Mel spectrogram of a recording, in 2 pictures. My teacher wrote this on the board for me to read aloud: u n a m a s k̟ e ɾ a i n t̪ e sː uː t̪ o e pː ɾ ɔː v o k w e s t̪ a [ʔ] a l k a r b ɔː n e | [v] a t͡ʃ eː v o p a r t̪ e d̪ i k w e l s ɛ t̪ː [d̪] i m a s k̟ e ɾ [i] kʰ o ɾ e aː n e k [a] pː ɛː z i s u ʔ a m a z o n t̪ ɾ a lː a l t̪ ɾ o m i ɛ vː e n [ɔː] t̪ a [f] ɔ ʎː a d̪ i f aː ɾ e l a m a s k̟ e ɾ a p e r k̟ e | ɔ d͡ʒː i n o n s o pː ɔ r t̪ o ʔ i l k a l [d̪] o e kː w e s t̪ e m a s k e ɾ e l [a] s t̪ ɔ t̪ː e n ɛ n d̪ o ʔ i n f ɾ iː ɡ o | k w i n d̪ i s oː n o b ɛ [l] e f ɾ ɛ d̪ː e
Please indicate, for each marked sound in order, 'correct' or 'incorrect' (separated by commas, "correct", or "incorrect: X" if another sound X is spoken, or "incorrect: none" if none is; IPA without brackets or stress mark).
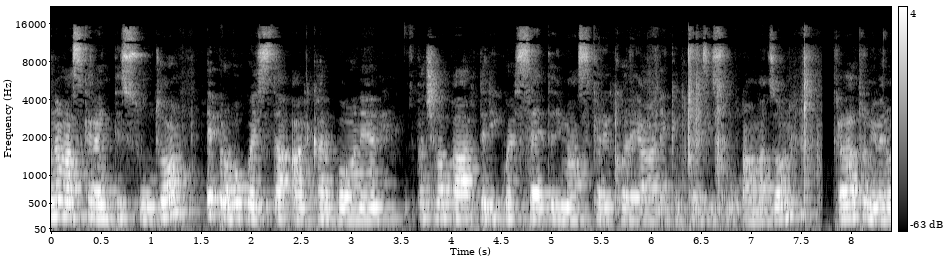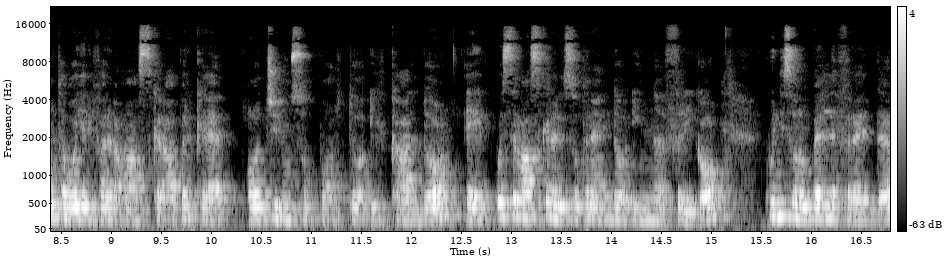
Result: correct, incorrect: f, correct, incorrect: e, incorrect: e, incorrect: uː, incorrect: v, correct, incorrect: e, incorrect: lː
